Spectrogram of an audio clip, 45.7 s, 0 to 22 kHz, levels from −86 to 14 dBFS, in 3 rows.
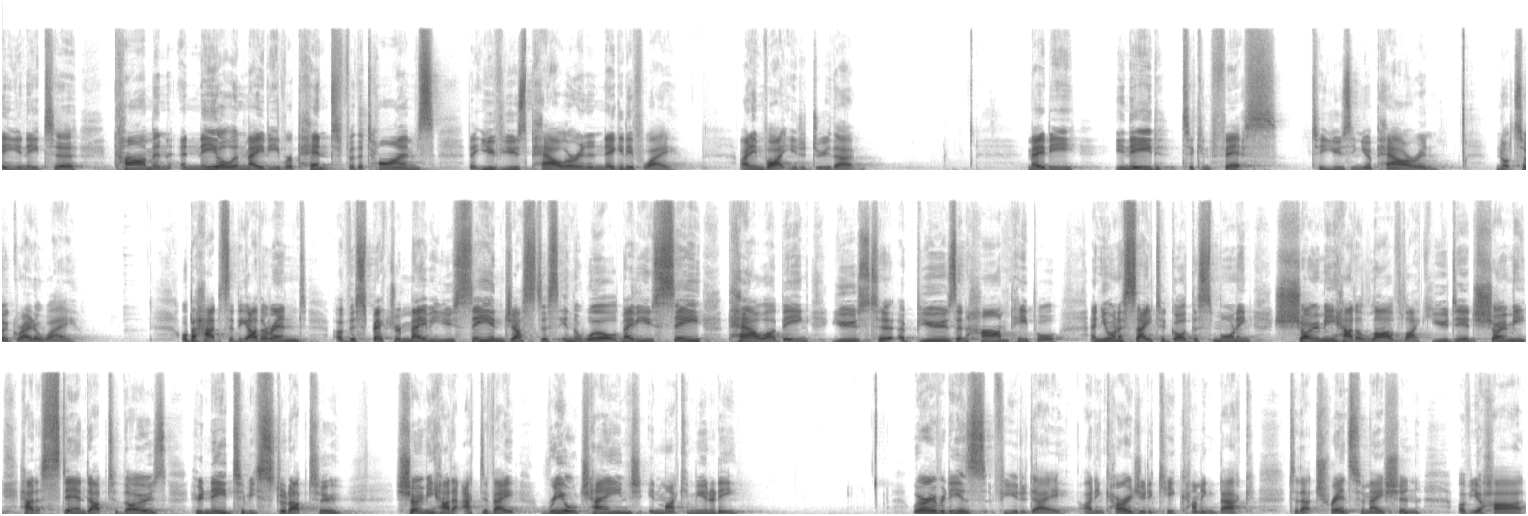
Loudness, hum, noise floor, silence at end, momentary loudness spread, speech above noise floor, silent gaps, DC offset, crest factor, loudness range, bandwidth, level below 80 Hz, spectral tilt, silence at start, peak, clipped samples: -19 LUFS; none; -68 dBFS; 0 s; 12 LU; 49 dB; none; under 0.1%; 20 dB; 5 LU; 19 kHz; -64 dBFS; -2.5 dB/octave; 0 s; 0 dBFS; under 0.1%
